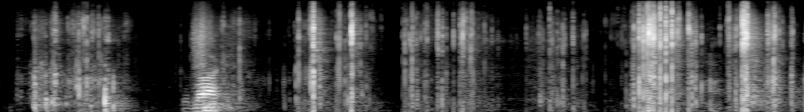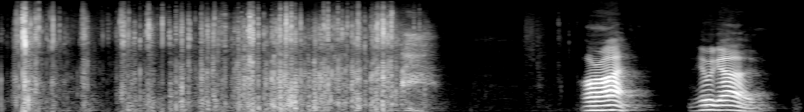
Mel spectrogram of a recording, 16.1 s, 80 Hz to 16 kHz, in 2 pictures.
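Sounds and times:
foil wrapper tearing and crinkling: 0:02.0 - 0:12.2.

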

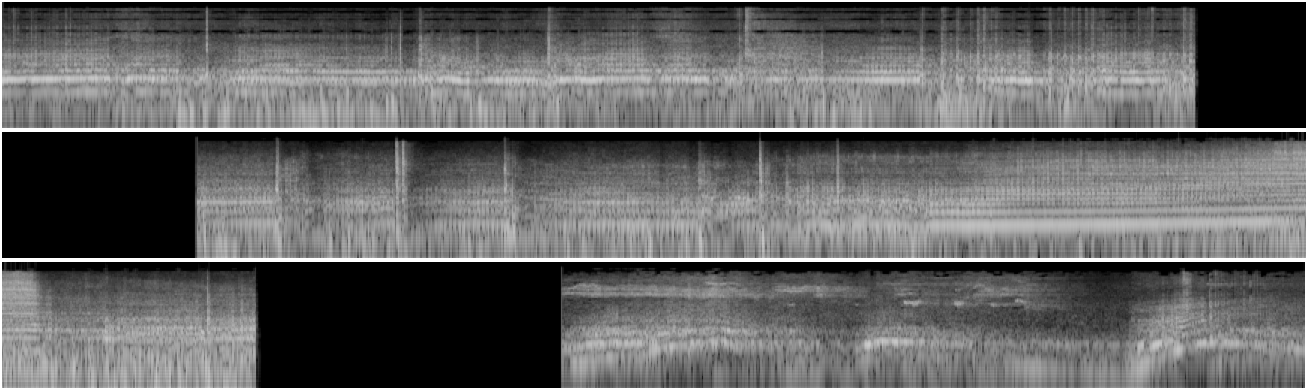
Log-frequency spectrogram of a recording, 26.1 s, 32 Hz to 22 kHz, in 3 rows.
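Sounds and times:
car engine through loud exhaust: 0:00.0 - 0:08.0, 0:10.0 - 0:19.1, 0:21.1 - 0:26.0
engine revving up: 0:10.0 - 0:19.1, 0:21.2 - 0:26.0
exhaust pops and cracks: 0:13.0 - 0:14.6.

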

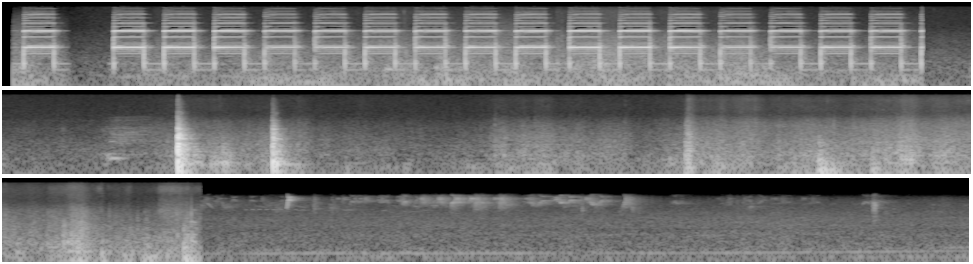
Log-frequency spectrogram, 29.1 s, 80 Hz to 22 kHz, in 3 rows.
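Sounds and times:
electronic alarm beeping: 0:00.1 - 0:09.2.

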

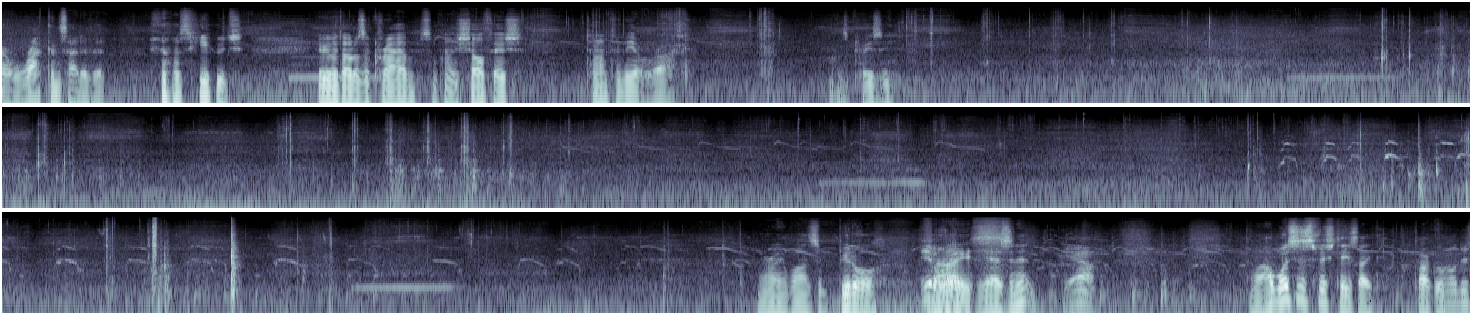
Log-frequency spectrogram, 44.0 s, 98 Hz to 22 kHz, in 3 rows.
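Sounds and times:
birds chirping: 0:00.0 - 0:44.0
short low tone: 0:02.8 - 0:04.0.

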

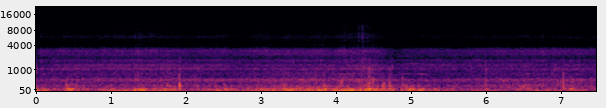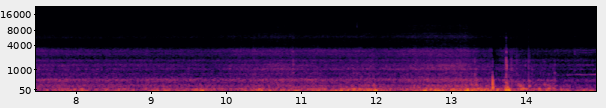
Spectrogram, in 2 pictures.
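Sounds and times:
whitewater rushing and splashing: 0:00.0 - 0:14.9
wind buffeting on microphone: 0:00.0 - 0:14.9.

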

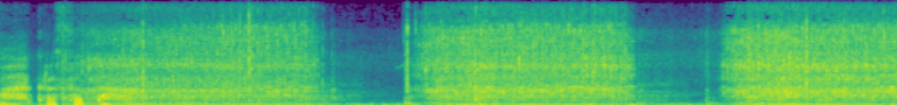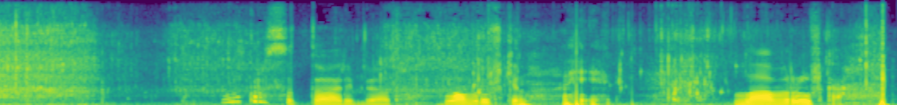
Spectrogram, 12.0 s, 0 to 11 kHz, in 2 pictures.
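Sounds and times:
fishing reel whirring: 0:00.3 - 0:09.7.

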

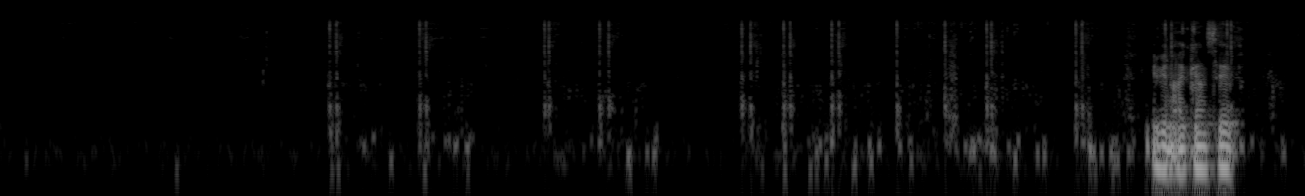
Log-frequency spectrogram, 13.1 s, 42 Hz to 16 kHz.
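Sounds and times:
mouse and keyboard clicks: 0:03.2 - 0:03.6, 0:04.2 - 0:04.6, 0:05.4 - 0:06.4, 0:07.4 - 0:11.4.

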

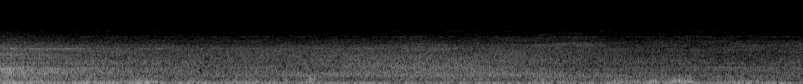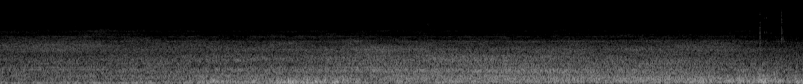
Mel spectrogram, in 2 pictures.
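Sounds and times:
jet engines rumbling at takeoff: 0:00.0 - 0:16.0.

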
